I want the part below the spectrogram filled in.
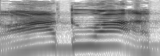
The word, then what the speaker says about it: Adwa: però Adua è scritto A-D-W-A, perché Adua. La U è la W, si può trovare, del 1999 questo video, Adua di Gerima Haile,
